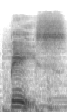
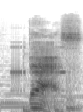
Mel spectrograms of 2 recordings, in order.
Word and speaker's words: Bass: I'm going to assume that since his Japanese name is Forte, and his dog's name is Treble, that his name is in fact Bass. However, you could also say it's pronounced Bass due to the fact that his helmet has a fish fin shape, and in Mega Man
